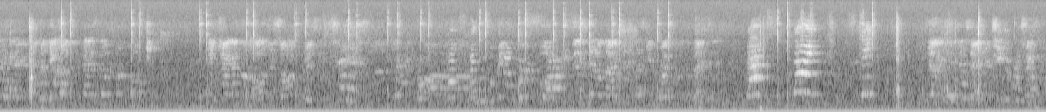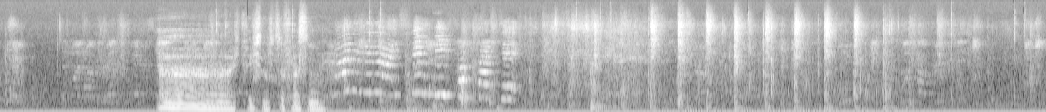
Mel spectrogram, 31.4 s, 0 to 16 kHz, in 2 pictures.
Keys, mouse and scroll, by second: 1.0 click, 1.0-11.5 right drag, 11.7-14.6 right drag, 13.8-16.4 middle drag, 19.0-20.6 drag, 21.4-23.0 right drag, 22.2-24.6 middle drag, 24.2-26.3 right drag, 25.4 click, 26.3 middle click, 27.0-28.4 scroll up 1, 28.4-29.8 middle drag, 29.8-31.3 right drag.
